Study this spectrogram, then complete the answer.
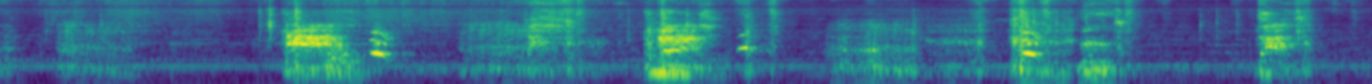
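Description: Dogs in the medieval action role-playing game Kingdom Come: Deliverance II growl and snarl in repeated loud bursts every second or two, mixed with speech.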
